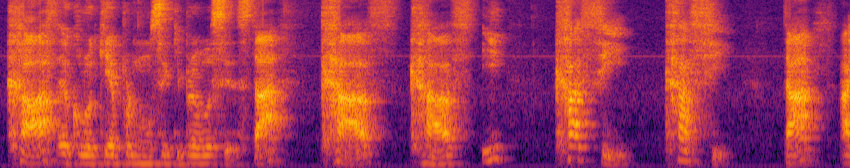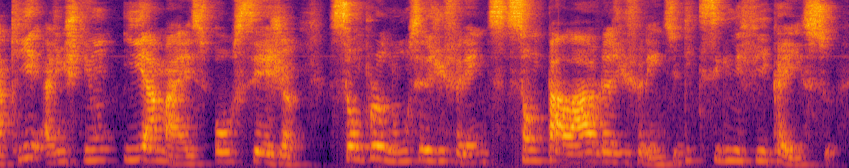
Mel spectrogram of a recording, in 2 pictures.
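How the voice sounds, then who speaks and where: A young Brazilian man gives an online language lesson, his voice pitched a little high for a man. He repeats practice words slowly and keeps asking his students whether they follow. The sound is roomy and echoey, as if he stands some way from the mic. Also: lively intonation, sharp tone, distant mic. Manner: drills pronunciation by repeating words slowly, checks in with "tá, gente?". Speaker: language teacher. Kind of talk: online class lecture.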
